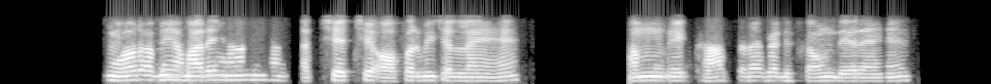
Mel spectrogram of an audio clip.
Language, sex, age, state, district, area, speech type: Hindi, male, 45-60, Uttar Pradesh, Lucknow, rural, conversation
